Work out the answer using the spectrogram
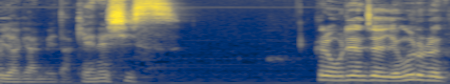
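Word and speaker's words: γένεσις: 우리가 창세기를 헬라어에서는 게네시스라고 이야기합니다. 게네시스. 그럼 우리는 이제 영어로는 제너시스라고 이야기하죠. 제너시스라고 이야기하는데 헬라어 원어에는 게네시스라고 발음을 합니다.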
